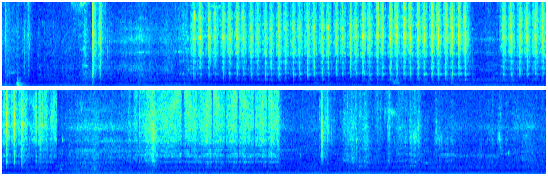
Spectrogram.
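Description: A grey Scotch-Brite abrasive pad rubbed back and forth along an extruded aluminium edge strip, scouring out handling scuffs to give the metal a more uniform finish. The strokes come quickly and evenly, about five a second, in two runs a few seconds apart, followed by lighter, looser rubbing.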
